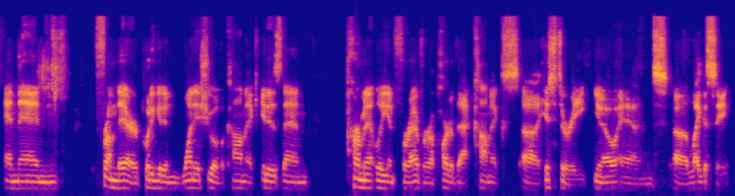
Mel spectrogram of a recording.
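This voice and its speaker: A man with a very low, husky voice talks casually as a podcast guest. He rambles in a halting way, repeating words and dropping in frequent ums as he goes. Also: little pitch movement, pushed and bright. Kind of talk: casual chat about hobbies.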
